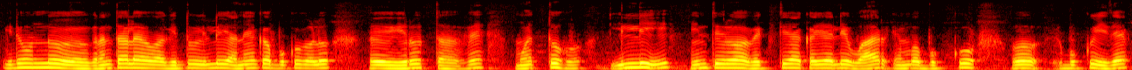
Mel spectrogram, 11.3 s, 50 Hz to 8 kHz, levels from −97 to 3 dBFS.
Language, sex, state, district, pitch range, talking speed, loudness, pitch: Kannada, male, Karnataka, Shimoga, 135-160 Hz, 100 wpm, -23 LUFS, 145 Hz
